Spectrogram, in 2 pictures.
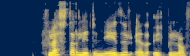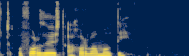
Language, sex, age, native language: Icelandic, female, 20-29, Icelandic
